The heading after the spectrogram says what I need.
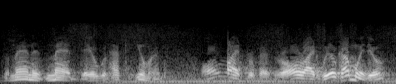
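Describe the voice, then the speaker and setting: Brave young hero, animated pitch, heroic declamation, 1930s radio drama, hissy lo-fi recording. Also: male voice, quick pace. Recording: crackly dull old radio recording.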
